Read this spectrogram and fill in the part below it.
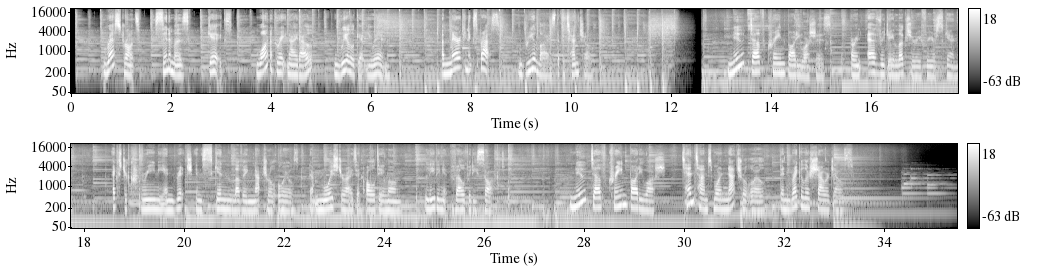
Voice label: female English slight Canadian accent commercial compilation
